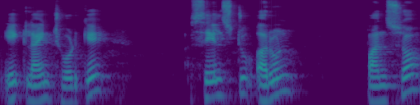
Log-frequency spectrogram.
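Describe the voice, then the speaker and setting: Lively Hindi-speaking commerce teacher, fairly high voice. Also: male voice. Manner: lively, teasing teacher who voices students' questions himself. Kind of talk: recorded classroom lecture.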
